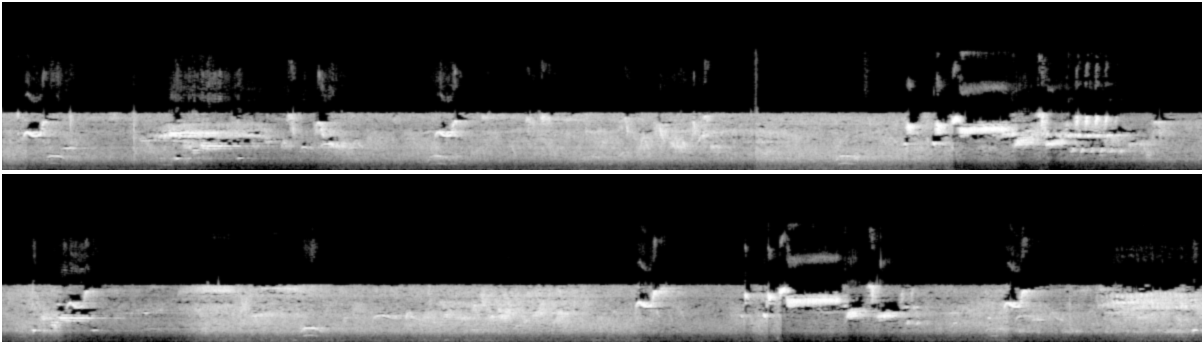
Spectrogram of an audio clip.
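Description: Birds chirping and calling in many short notes and quick trills over a steady background hiss.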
